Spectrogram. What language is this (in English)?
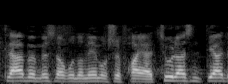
German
